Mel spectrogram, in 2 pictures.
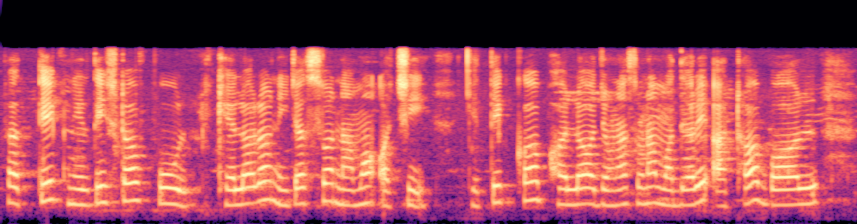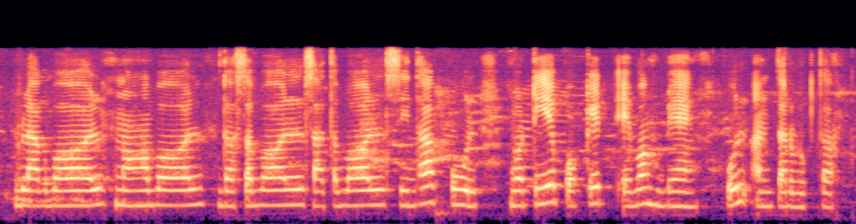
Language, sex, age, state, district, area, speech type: Odia, female, 18-30, Odisha, Bargarh, rural, read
